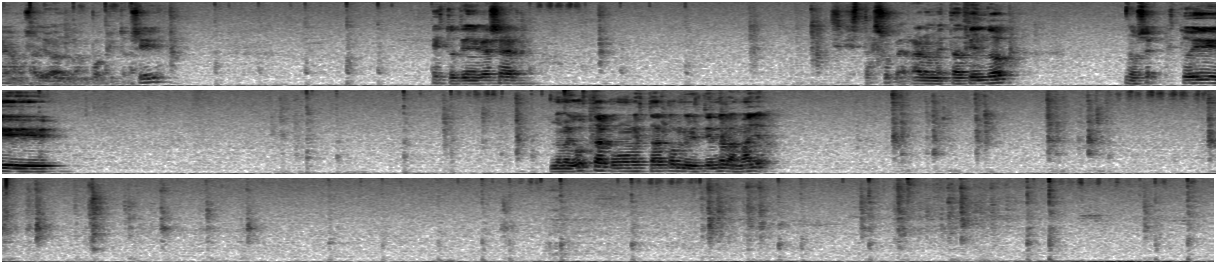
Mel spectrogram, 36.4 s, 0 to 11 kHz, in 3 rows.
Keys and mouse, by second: 8.0 alt+q, 8.5-11.3 shift+middle drag, 11.3-12.7 drag, 12.2 f, 13.1-15.3 middle drag, 15.0 f, 15.3 click, 16.7-17.8 shift+drag, 17.8-23.3 shift+middle drag, 23.3-24.4 shift+drag, 24.4 ctrl+middle click, 25.0 alt+q, 25.7-27.6 shift+middle drag, 27.6-31.8 drag, 31.8 f, 32.2-33.8 drag, 33.8 c, 34.7-36.4 drag.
